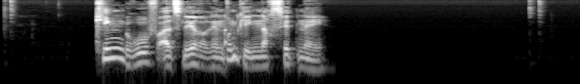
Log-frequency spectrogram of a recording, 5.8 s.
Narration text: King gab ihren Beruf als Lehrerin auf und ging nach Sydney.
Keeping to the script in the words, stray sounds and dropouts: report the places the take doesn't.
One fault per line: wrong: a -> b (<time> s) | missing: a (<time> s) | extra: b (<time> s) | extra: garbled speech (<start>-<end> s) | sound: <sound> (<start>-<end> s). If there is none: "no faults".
missing: gab ihren (1.3 s)
missing: auf (2.3 s)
